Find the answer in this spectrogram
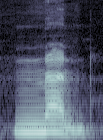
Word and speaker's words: nun: ये वाला यहाँ पे नाउन है और ये है नन। तो याद रखिए, NUN हो गया नन और NOUN हो गया नाउन, जिसे हम संज्ञा भी बोलते हैं हिंदी में।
